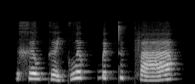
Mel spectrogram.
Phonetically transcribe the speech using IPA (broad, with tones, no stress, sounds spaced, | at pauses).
x ə˧ w k ə˧˩ j k w ə˦˥ p̚ ɓ ə˦˥ t̚ t̪ ə˦˥ t̚ f aː˨˦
